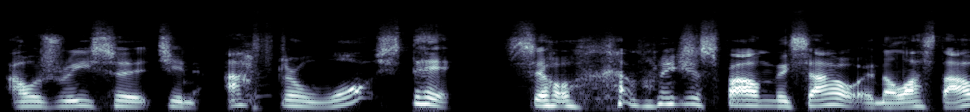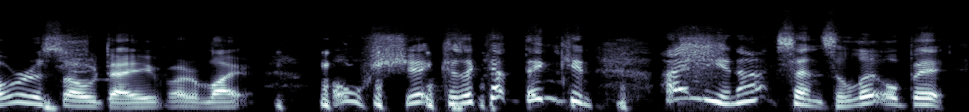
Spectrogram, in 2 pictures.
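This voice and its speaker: A man's voice: on the high side, sing-song, normal speed, a bit bright, no echo, studio quality. A man, co-hosting a podcast and chatting casually about a film in a frank, rambling way. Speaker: podcast co-host. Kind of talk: casual film review chat.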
